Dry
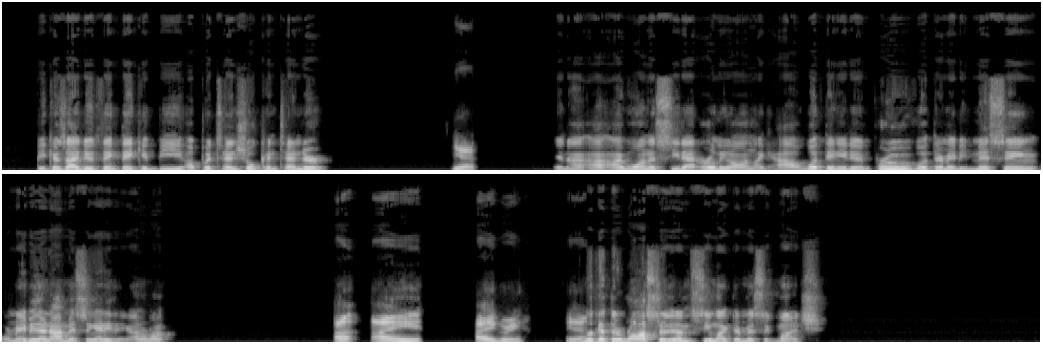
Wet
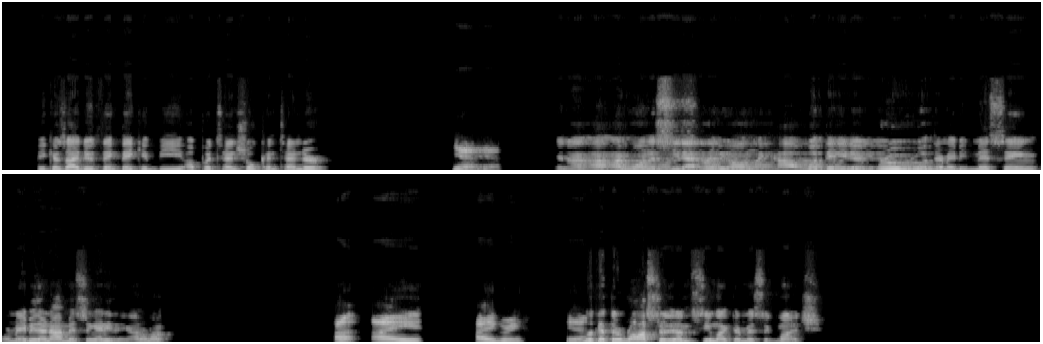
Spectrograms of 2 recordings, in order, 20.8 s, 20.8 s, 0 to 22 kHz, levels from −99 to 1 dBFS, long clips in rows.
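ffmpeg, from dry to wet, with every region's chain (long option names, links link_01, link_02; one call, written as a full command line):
ffmpeg -i in.wav -filter_complex "[0:a]asettb=1/sr,asplit=3[link_01][link_02][link_03];[link_01]atrim=end=4.554[link_04];[link_02]atrim=start=4.55:end=9.37,asetpts=PTS-STARTPTS,afade=type=in:duration=0.004:curve=qsin,afade=type=out:start_time=4.816:duration=0.004:curve=qsin,equalizer=frequency=420:width=1.1:gain=-4.5,aecho=1:1:3.1:0.88,atrim=end_sample=212562,aecho=1:1:52|144|194|258:0.422|0.141|0.158|0.316,atrim=end_sample=212562[link_05];[link_03]atrim=start=9.366[link_06];[link_04][link_05]acrossfade=duration=0.004:curve1=hsin:curve2=qsin[link_07];[link_07][link_06]acrossfade=duration=0.004:curve1=qsin:curve2=hsin,asettb=1/sr,asplit=3[link_08][link_09][link_10];[link_08]atrim=end=13.804[link_11];[link_09]atrim=start=13.8:end=14.52,asetpts=PTS-STARTPTS,afade=type=in:duration=0.004:curve=qsin,afade=type=out:start_time=0.716:duration=0.004:curve=qsin,highpass=frequency=170:width=0.5412,highpass=frequency=170:width=1.3066,asplit=2[link_12][link_13];[link_13]adelay=34,volume=-11dB[link_14];[link_12][link_14]amix=inputs=2:normalize=0,atrim=end_sample=31752[link_15];[link_10]atrim=start=14.516[link_16];[link_11][link_15]acrossfade=duration=0.004:curve1=hsin:curve2=qsin[link_17];[link_17][link_16]acrossfade=duration=0.004:curve1=qsin:curve2=hsin,agate=range=-8dB:threshold=-44dB:ratio=16:detection=peak,afftdn=noise_reduction=18:noise_floor=-40,lowshelf=frequency=410:gain=-4.5,volume=-6.5dB" out.wav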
